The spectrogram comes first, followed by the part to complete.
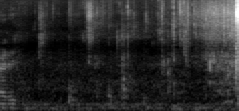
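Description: Faint sloshing and a few small clinks of ice water shifting in a plastic bucket as it is lifted overhead.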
